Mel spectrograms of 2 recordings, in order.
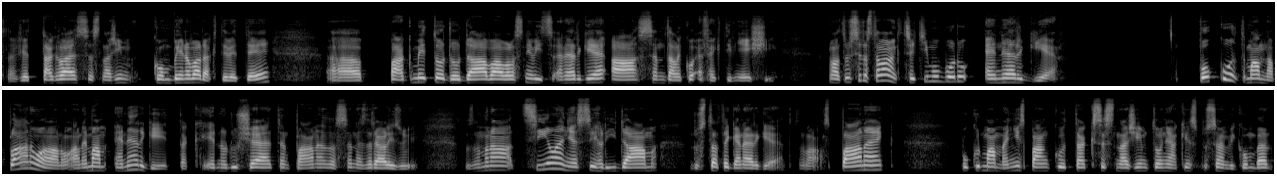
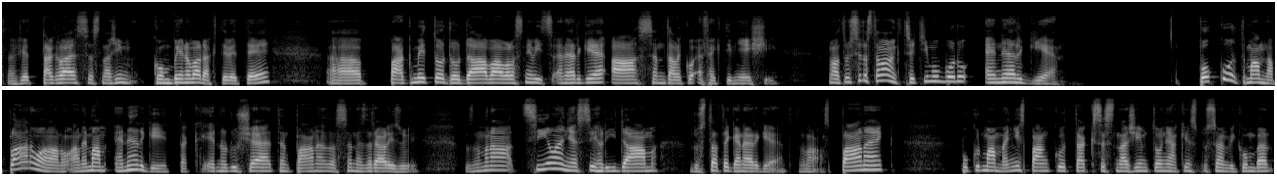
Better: second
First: thin; very; fading below 350 Hz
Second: none

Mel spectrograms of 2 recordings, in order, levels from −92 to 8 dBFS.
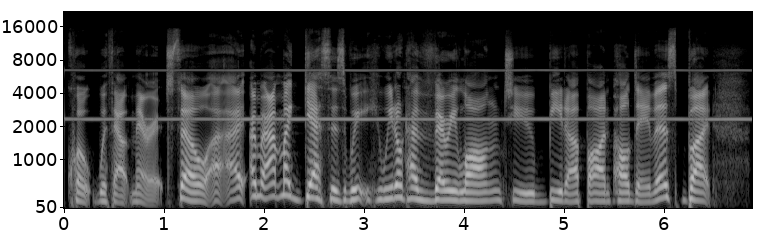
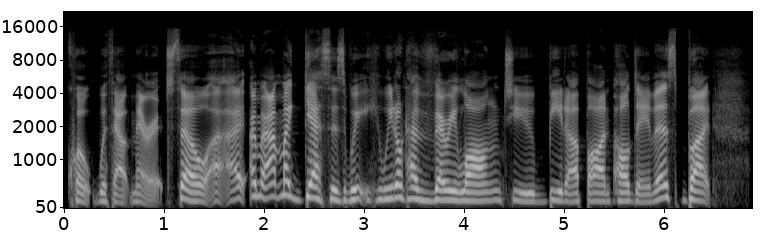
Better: second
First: high-pitched whine; noticeable; throughout; 2.5 kHz, 15 dB below the speech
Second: none

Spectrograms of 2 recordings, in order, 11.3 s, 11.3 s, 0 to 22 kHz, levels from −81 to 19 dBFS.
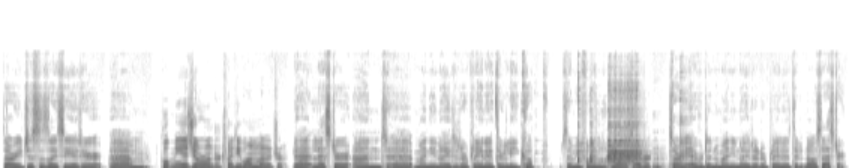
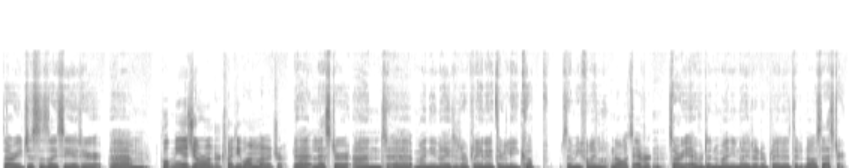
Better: second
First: clattering dishes; loud; from 7.5 to 9 s; peak 5 dB above the speech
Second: none

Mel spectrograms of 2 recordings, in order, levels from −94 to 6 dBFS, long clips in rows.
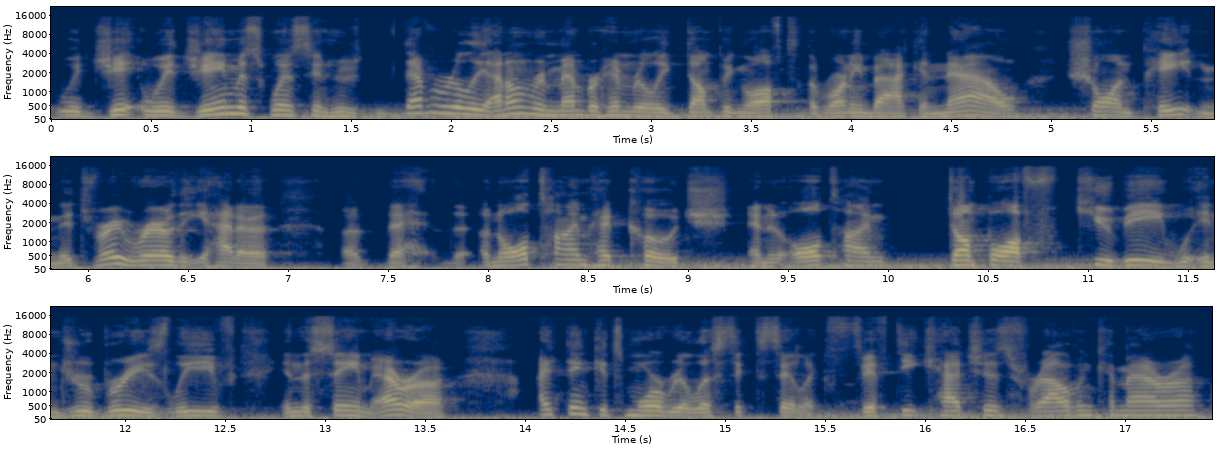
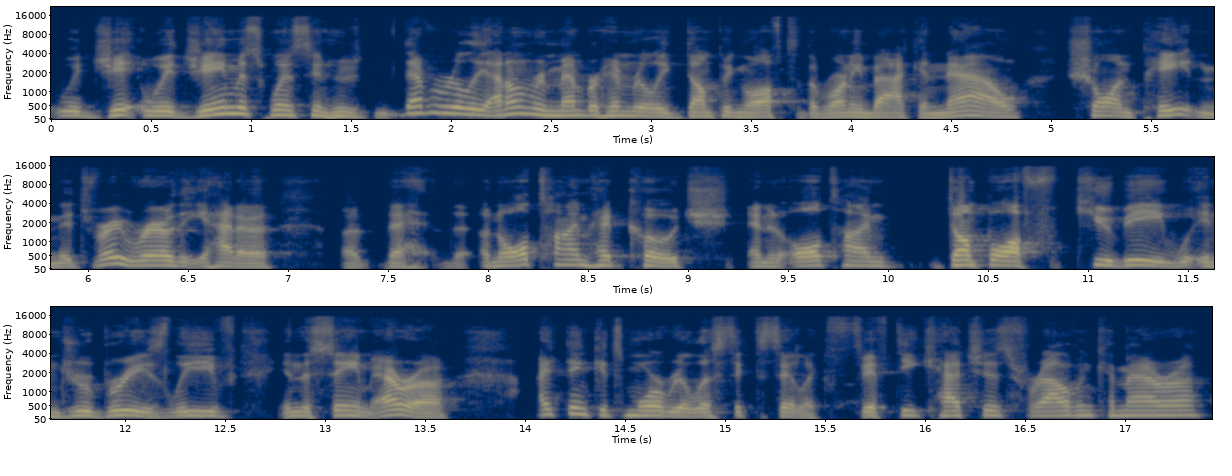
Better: second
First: low rumble; faint; throughout; 20 dB below the speech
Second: none

